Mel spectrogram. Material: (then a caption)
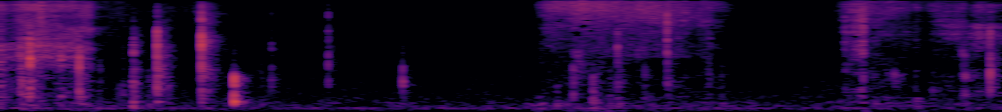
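Glossy paper. A long nail lifts the corner of a glossy magazine page with a series of quiet, sharp clicks and crinkles. The page turns with a bright, papery swish, then fingertips rub it flat with soft, hissing strokes.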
